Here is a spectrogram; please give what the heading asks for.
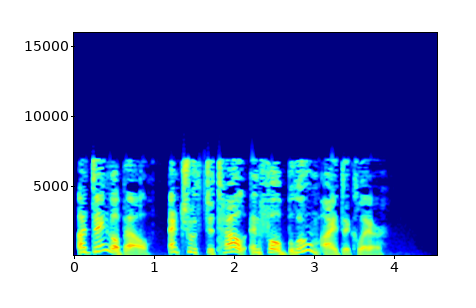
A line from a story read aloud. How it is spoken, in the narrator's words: Mary exclaimed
